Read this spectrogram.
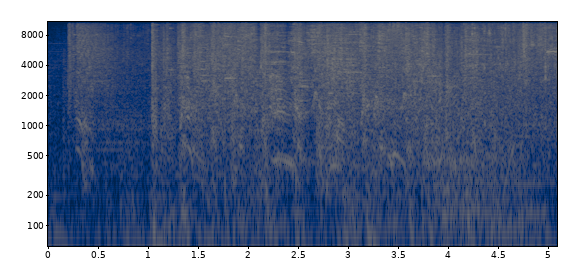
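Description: Heavy gunfire and impacts clatter in a rapid fight.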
